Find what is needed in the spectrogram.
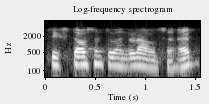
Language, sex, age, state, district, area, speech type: Tamil, male, 18-30, Tamil Nadu, Tiruvarur, urban, conversation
